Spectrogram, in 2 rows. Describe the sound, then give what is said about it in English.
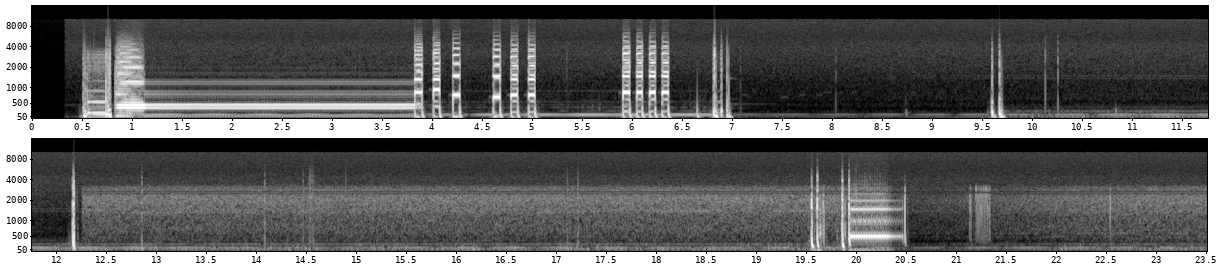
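Telephone signalling on a long-distance call from area code 806, routed through the Amarillo crossbar tandem to operator intercept: a long steady tone, then bursts of multifrequency digit pulsing, scattered clicks, open-line hiss, and a final cluster of short tones. “So here's Amarillo, Operator Intercept, area code 806, via New York 74A, 2123, Amarillo Crossbar Tandem, 8062, to a step.”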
